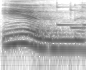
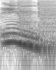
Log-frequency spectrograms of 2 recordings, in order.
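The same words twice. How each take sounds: First: The vowel is a short, relaxed i sound. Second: The vowel is a long, tense ee sound. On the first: The speaker calls it right. "mas eu falei in" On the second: The speaker calls it wrong. "eu não falei in"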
